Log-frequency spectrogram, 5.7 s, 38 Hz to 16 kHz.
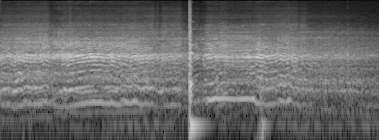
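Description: Yamaha YZ125 two-stroke motocross engine running on the throttle, its note rising and falling. A sharp knock about three seconds in, and the engine eases off near the end.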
